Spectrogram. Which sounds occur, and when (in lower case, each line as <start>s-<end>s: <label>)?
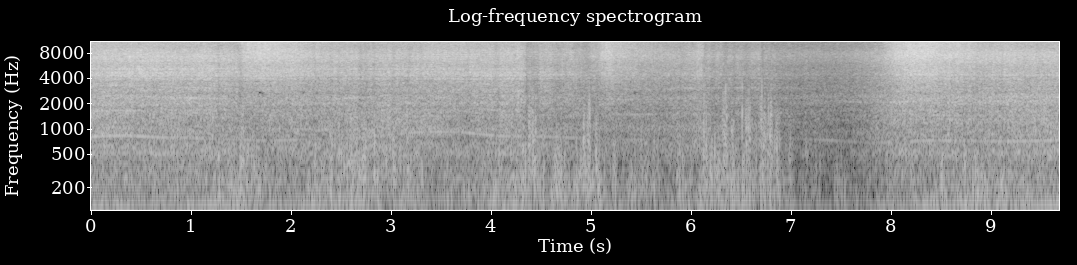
0.0s-3.3s: vroom
0.0s-9.6s: truck
0.0s-9.6s: wind
1.1s-1.7s: wind noise (microphone)
2.1s-3.4s: wind noise (microphone)
3.7s-5.7s: wind noise (microphone)
5.8s-7.1s: wind noise (microphone)
7.4s-7.7s: wind noise (microphone)
7.9s-9.6s: vroom
8.1s-9.1s: wind noise (microphone)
